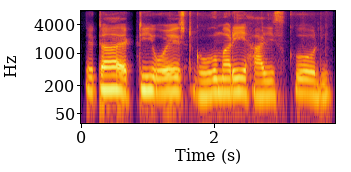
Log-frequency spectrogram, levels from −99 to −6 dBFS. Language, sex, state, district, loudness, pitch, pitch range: Bengali, male, West Bengal, Cooch Behar, -15 LUFS, 140 Hz, 125-150 Hz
